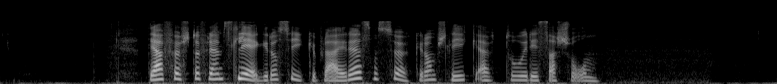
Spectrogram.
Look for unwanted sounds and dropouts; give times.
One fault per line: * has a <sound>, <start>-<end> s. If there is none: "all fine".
all fine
